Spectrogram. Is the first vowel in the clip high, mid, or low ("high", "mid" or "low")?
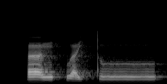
low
